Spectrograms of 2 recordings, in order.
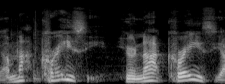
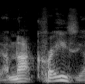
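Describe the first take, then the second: First: Higher-pitched, insisting to oneself; anxious self-reassurance. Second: Said in the usual way. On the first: Acted. Narrator trying to convince themselves of sanity, anxious and high.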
